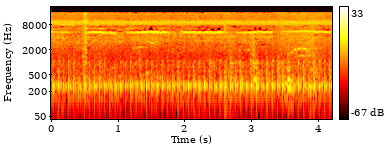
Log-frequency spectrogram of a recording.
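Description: A small engine running steadily at low speed with a rapid, even putter.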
